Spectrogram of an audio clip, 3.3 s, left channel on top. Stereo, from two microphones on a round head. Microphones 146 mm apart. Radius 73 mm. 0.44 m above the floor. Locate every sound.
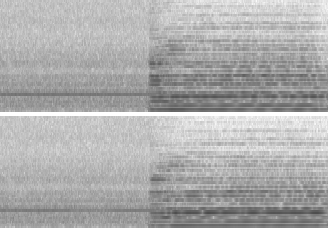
1.5 s a violin: 80° left, 3 m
